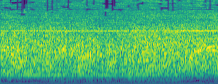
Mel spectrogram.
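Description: Steady CB radio static, an even hiss with a faint steady tone in it, heard while nobody transmits.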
